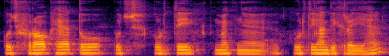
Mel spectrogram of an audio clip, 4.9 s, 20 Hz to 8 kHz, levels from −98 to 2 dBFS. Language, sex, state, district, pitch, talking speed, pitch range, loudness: Hindi, male, Jharkhand, Deoghar, 125 Hz, 125 wpm, 120-130 Hz, -21 LUFS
